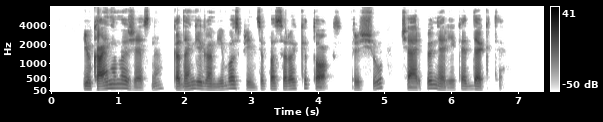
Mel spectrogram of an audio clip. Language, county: Lithuanian, Utena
